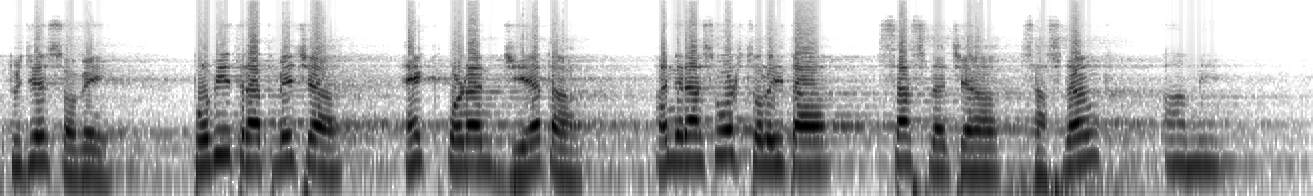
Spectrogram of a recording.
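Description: A man chants loudly through a microphone in an echoing hall.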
